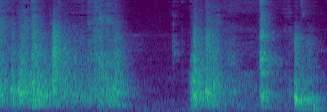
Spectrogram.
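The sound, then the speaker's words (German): A door is pulled open with a sustained scraping rattle, then a few sharp clunks and knocks as it settles. Fairly loud, with no voices. “Macht dort die Tür auf und verschwindet in dem Gang.”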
